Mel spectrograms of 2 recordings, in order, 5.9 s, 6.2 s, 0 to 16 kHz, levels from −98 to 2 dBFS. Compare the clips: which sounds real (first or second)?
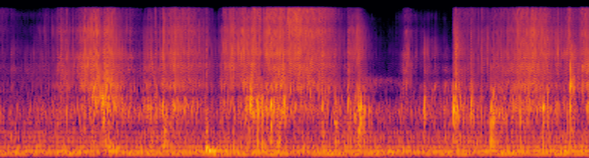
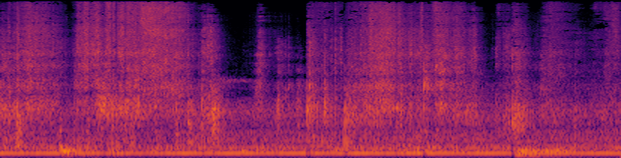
second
